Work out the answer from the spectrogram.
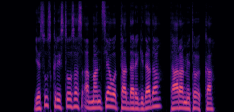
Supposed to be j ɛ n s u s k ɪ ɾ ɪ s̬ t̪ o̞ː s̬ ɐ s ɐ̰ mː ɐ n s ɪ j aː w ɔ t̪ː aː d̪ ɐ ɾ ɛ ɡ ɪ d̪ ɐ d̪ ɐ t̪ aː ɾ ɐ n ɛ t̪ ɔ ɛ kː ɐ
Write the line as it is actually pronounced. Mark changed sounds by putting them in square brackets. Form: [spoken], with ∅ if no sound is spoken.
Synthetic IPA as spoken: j ɛ [∅] s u s k ɪ ɾ ɪ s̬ t̪ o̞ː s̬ ɐ s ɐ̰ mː ɐ n s ɪ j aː w ɔ t̪ː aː d̪ ɐ ɾ ɛ ɡ ɪ d̪ ɐ d̪ ɐ t̪ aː ɾ ɐ [m] ɛ t̪ ɔ ɛ kː ɐ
